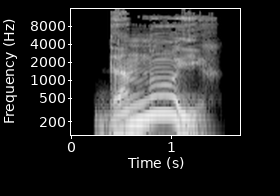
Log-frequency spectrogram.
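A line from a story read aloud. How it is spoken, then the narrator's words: Lazy reply. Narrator (Russian): лениво ответил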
